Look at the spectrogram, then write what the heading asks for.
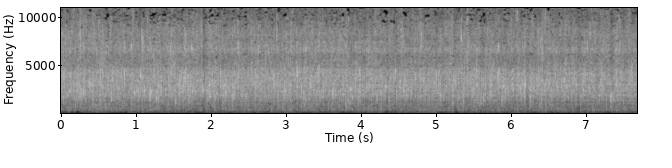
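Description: Breaded chicken schnitzels frying in hot oil in a pan: a steady sizzle with dense, fine crackling.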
